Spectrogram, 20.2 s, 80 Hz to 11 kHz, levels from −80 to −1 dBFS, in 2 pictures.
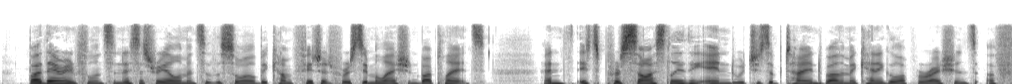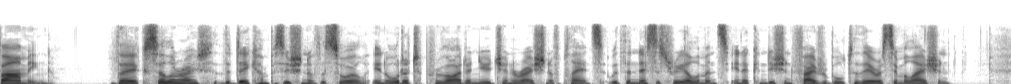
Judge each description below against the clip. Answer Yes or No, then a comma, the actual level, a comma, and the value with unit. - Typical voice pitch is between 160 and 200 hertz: Yes, high, 190 Hz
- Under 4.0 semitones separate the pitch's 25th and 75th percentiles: Yes, narrow, 2.6 semitones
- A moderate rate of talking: Yes, average, 170 wpm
